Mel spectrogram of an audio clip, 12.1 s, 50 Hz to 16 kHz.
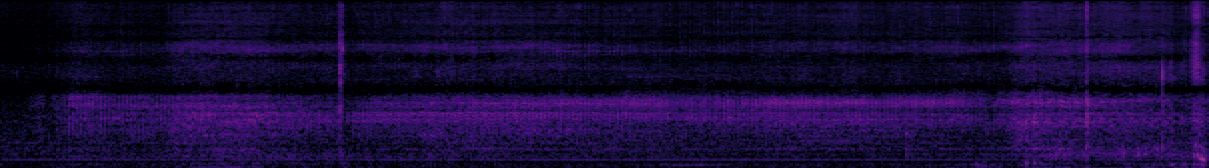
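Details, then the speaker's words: Athearn Blue Box F45 model locomotive with a new 280 motor, running on the yard test track: faint steady low growl with light motor hum and some handling clatter at the end. Nice growl, smooth healthy drive. "It's got a nice growl."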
